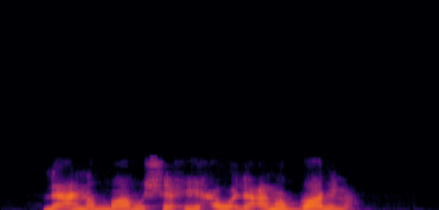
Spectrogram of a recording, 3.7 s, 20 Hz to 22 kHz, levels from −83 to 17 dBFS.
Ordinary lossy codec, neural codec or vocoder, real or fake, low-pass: Opus, 32 kbps; codec, 44.1 kHz, 2.6 kbps, DAC; fake; 5.4 kHz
